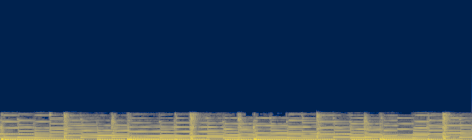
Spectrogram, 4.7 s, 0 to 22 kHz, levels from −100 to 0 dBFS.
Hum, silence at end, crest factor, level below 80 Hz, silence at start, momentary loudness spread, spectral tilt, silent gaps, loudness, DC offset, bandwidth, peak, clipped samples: none; 0 s; 16 dB; -28 dBFS; 0 s; 4 LU; -5.5 dB/octave; none; -18 LUFS; 0.3%; 4.5 kHz; 0 dBFS; under 0.1%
